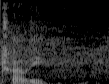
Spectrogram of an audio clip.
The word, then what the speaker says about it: Trouty: Trouty is spelled just like trout with a Y on the end. Trouty.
